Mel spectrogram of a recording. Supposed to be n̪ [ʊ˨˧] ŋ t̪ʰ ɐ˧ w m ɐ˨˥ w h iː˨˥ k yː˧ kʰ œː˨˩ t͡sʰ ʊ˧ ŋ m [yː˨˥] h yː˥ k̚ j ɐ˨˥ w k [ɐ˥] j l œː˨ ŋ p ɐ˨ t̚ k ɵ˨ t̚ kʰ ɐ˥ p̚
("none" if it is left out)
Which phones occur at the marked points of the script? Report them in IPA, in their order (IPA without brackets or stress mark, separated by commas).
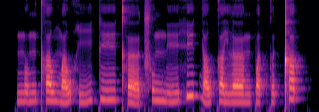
ʊ˨˧, yː˨˧, ɐ˨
